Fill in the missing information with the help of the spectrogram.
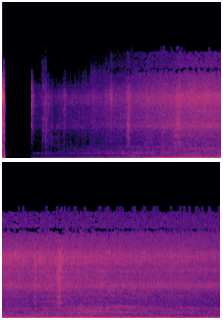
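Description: Steady low rumble of outdoor background noise. It fades in after a brief dropout to silence and levels off about four seconds in.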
